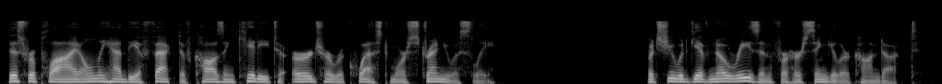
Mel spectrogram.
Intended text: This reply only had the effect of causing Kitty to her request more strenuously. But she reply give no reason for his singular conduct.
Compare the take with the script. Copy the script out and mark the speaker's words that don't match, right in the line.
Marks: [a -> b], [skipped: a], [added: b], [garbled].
This reply only had the effect of causing Kitty to [added: urge] her request more strenuously. But she [reply -> would] give no reason for [his -> her] singular conduct.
